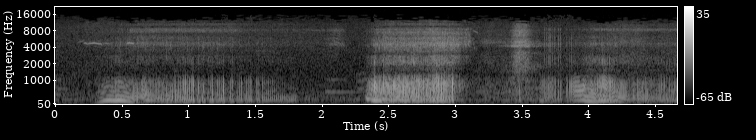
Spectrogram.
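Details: Snoring from someone: rattling, buzzy breathing sounds with a harsh snorting burst in the middle.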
